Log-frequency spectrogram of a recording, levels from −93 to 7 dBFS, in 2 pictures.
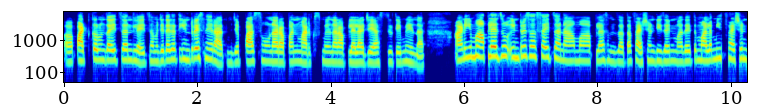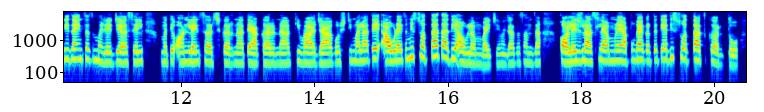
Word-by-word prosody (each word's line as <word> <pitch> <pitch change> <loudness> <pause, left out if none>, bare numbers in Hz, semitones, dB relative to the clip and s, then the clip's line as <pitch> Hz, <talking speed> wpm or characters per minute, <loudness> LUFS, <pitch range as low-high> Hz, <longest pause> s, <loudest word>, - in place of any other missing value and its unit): अ, 220 - -4
पाठ 240 -1 +7
करून 260 -1 -3
जायचं 250 0 +1
आणि 255 -1 -3
लिहायचं. 210 0 -4
म्हणजे 230 +1 -6
त्याच्यात 265 +2 -1
इंटरेस्ट 285 +3 +1
नाही 275 -2 -6
राहत. 190 - +2
म्हणजे 215 +1 -11
पास 225 -1 +3
होणार 225 -2 0
आपण 220 +1 0
मार्क्स 205 -1 -1
मिळणार 220 -1 -3
आपल्याला 215 0 0
जे 220 - -2
असतील 215 +2 -8
ते 215 - -5
मिळणार. 210 -8 -7 0.5
आणि 285 +5 +3
मग 325 +1 +2
आपल्याला 325 +2 +6
जो 335 - -4
इंटरेस्ट 330 +3 -3
असायचा 310 -3 -1
ना, 235 -2 -2
मग 240 +1 -9
आपल्याला 235 +1 -5
समजा 220 -1 -10
आता 220 +1 -5
फॅशन 235 +2 -2
डिझाइनमध्ये 235 -1 -5
तर - - -8
मला 250 0 0
मी 285 +1 -8
फॅशन 275 0 -3
डिझाईनचंच 270 -1 0
म्हणजे 225 -4 -3
जे 225 - +2
असेल, 220 +2 0 0.3
मग 220 - -6
ते 240 - 0
ऑनलाईन 220 0 +2
सर्च 220 -2 -2
करणं, 205 -1 -2
त्या 200 -2 +6
करणं 200 0 -1
किंवा 210 -3 +2
ज्या 205 -1 +4
गोष्टी 220 +3 -9
मला 240 0 +2
ते 280 - +6
आवडायचं 240 +4 +5
मी 310 - -2
स्वतःच 325 +2 +4
आधी 285 -1 0
अवलंबायचे. 190 -4 -2
म्हणजे 195 0 -7
आता 200 +1 -8
समजा 210 -1 -6 0.3
कॉलेजला 230 +1 +5
असल्यामुळे 240 +1 +1
आपण 230 +3 +2
काय 265 0 +7
करतो? 240 0 -5
ते 265 - +3
आधी 275 +3 -2
स्वतःच 260 -4 +2
करतो. 180 -6 -5
235 Hz, 210 wpm, -22 LUFS, 215-260 Hz, 0.5 s, पाठ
